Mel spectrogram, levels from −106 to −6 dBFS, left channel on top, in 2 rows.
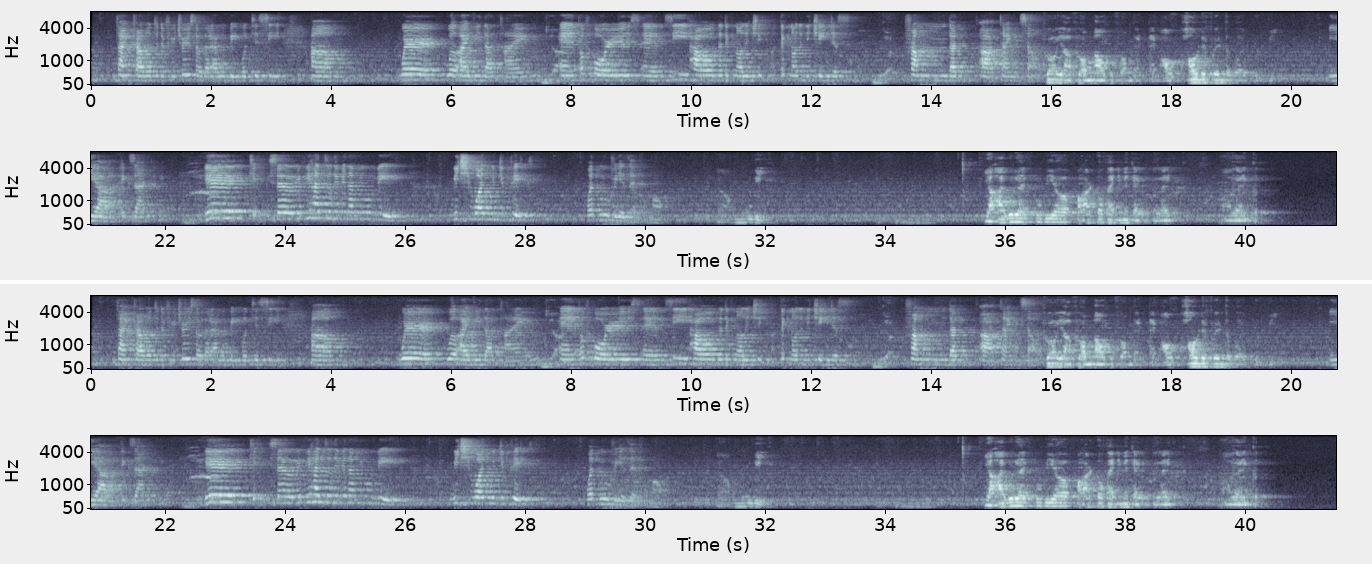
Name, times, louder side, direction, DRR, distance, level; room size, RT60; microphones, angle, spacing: voice 1, 0.4-4.3 5.1-12.6 13.6-14.4 14.8-15.9 20.6-22.0 22.6-25.9 26.7-28.1 29.0-29.9 30.6-30.7, equal, 50° left, 0 dB, 3.6 m, -28 dB
voice 2, 15.9-16.9 17.2-17.3 17.9-18.0 18.3-19.2 22.7-22.8 31.8-31.9 35.7-38.8 39.7-40.2, equal, 5° right, 1 dB, 0.9 m, -22 dB
22.0 x 18.5 x 6.5 m, 1.2 s
head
